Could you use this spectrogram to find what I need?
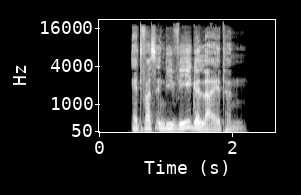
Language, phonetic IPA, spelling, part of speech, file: German, [ɛtvas ɪn diː ˈveːɡə ˌlaɪ̯tn̩], etwas in die Wege leiten, phrase, De-etwas in die Wege leiten.ogg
